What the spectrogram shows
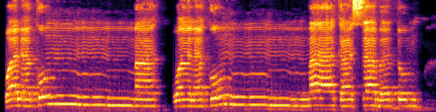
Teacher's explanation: mim mati bertemu dengan huruf mim. Dia tak ada huruf yang lain. Satu saja huruf mim. Jadi dia kena baca dengung sebanyak 2 harakat. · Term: idgham mislaini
